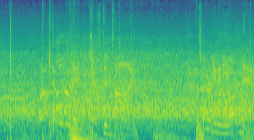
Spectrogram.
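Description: Bodies slam hard onto a ring mat.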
